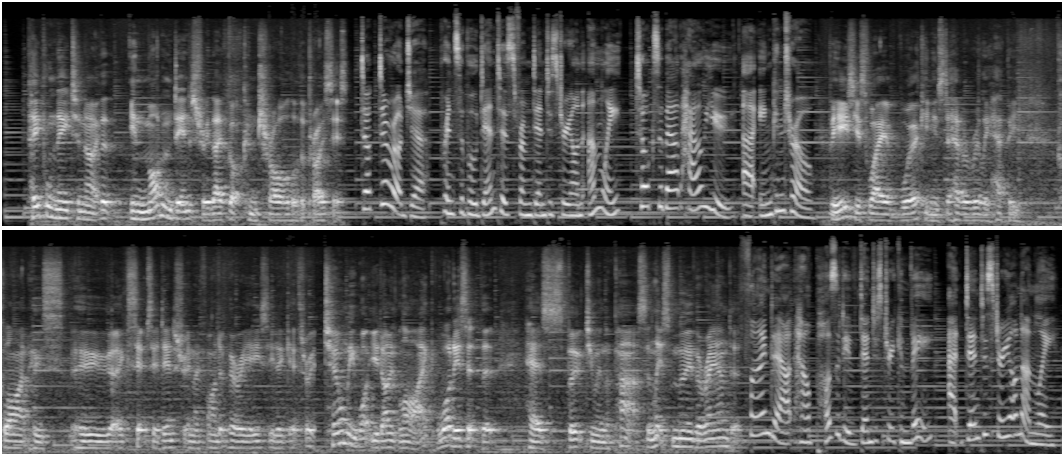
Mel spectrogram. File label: RADIO AD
